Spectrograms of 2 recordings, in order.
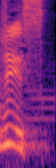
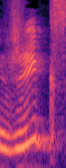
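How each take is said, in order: First: The word ends with an 'sk' sound. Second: The word ends with a 'ks' sound. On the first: The speaker calls it right. "উচ্চারণটা রিস্ক" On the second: The speaker calls it wrong. "প্রথম কথা রিক্স নয়"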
